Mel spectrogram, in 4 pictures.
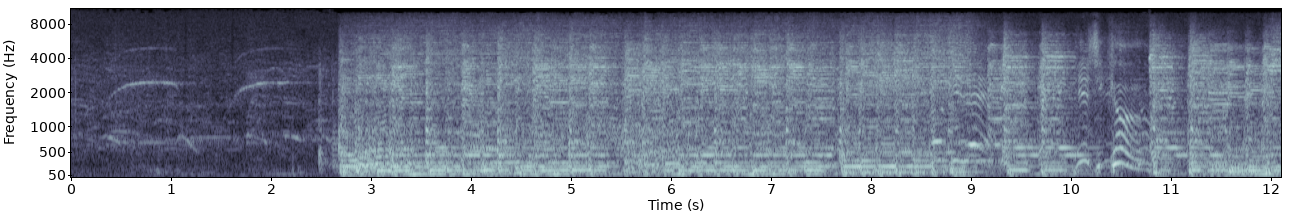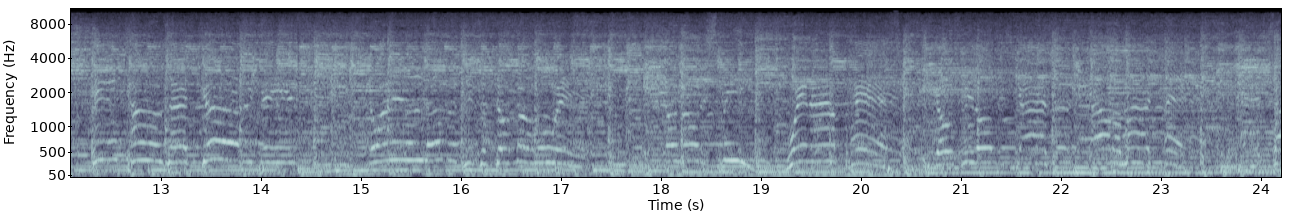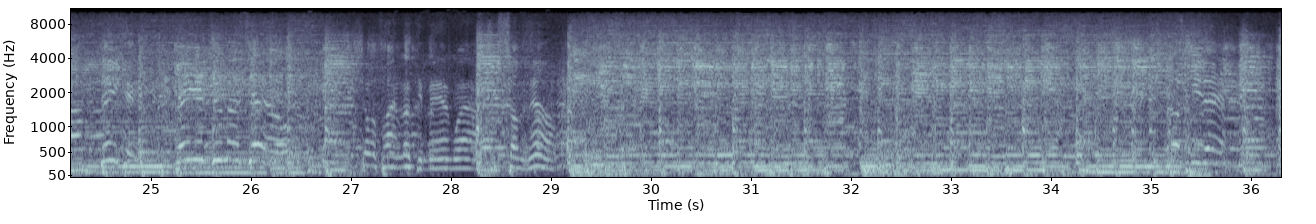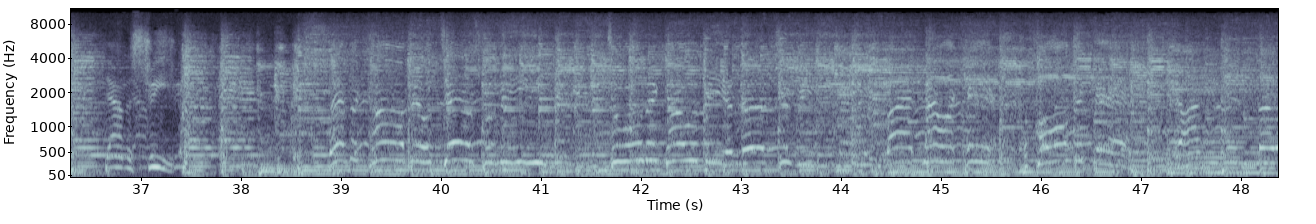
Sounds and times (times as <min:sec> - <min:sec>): Punk rock: 0:02.3 - 0:48.3.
